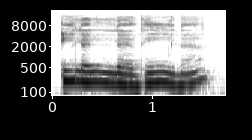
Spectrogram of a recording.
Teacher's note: ذات کے لیے زبان اوپر والے دانتوں کو ٹچ کرے گی اور تھوڑی ٹپ باہر ہوگی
